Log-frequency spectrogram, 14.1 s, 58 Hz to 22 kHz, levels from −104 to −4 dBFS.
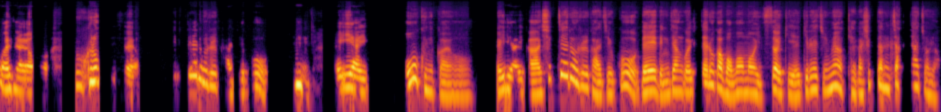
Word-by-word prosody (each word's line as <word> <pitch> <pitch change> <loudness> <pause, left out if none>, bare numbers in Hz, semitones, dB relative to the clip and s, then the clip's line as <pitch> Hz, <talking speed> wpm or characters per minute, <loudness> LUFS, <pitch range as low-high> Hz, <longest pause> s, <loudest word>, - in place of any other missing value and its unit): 맞아요. 185 -4 +4 0.6
그 235 -2 -4
그런 295 +4 +8 0.2
것도 335 - -28
있어요. - - +1 0.6
식재료를 390 - -1
가지고 160 +8 -5 0.4
음 250 - +10 0.6
AI 200 -5 +4 0.5
어 350 -2 +5
그니까요. 140 -7 -6 0.4
AI가 165 -5 0
식재료를 325 - +1
가지고 155 +7 -2
"내 175 +1 +5
냉장고에 165 +3 -2
식재료가 220 +3 +2
뭐 145 -4 +2
뭐 165 +3 +1
뭐 160 -1 0
있어." 135 +9 +2
이렇게 155 -3 -3
얘기를 140 +8 -2
해 195 - 0
주면 205 +2 -1
걔가 155 -2 -5
식단을 210 - -2
쫙 - - -3
짜줘요. 225 -11 -6
180 Hz, 290 characters per minute, -21 LUFS, 155-230 Hz, 0.6 s, 음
